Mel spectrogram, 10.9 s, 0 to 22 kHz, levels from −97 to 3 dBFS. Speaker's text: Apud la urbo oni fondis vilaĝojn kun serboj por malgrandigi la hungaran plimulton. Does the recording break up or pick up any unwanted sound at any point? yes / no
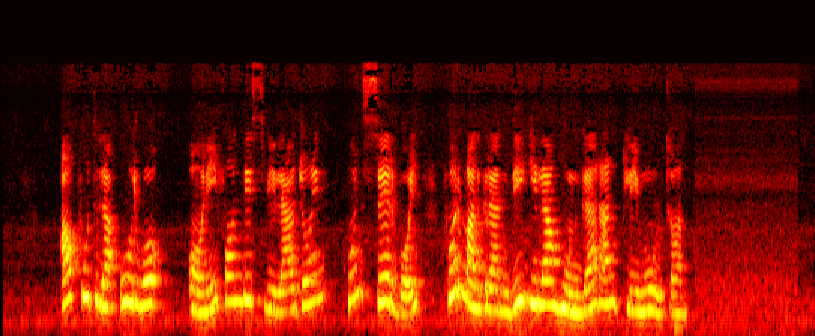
no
